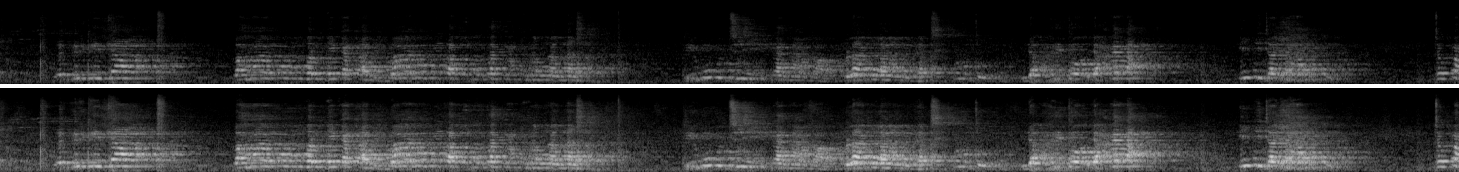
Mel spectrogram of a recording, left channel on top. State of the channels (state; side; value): quieter; left; 11.5 dB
